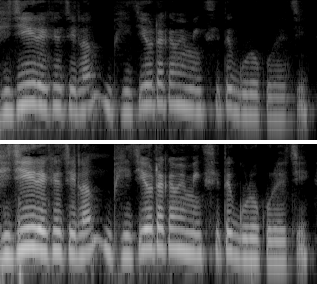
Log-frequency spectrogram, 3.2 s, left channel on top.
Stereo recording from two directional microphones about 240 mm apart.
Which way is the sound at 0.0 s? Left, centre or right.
Right.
